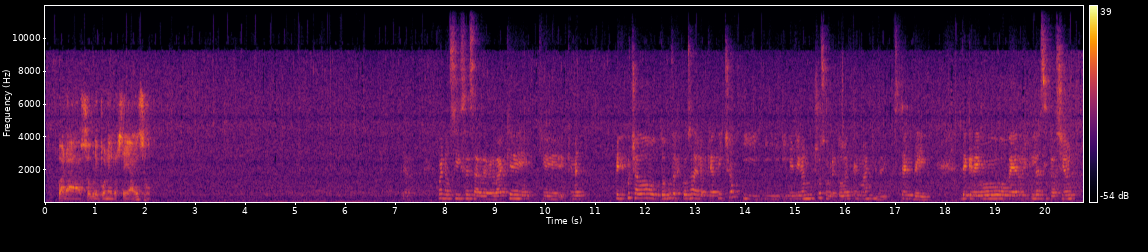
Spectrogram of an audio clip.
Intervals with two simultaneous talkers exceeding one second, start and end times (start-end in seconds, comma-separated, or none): none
